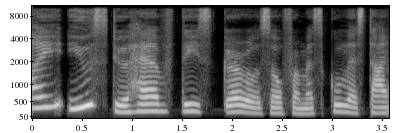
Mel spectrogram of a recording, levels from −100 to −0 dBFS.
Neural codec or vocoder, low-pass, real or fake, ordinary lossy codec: codec, 16 kHz in and 24 kHz out, 0.4 kbps, LongCat-Audio-Codec, two codebook decoder; 9.9 kHz; fake; none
